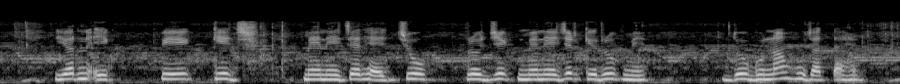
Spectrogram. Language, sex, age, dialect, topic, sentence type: Hindi, female, 18-24, Kanauji Braj Bhasha, agriculture, statement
